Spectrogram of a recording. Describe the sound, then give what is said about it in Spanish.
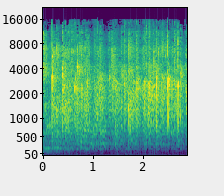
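Applause from an audience at a community centre event: fairly quiet, dense clapping with a few sharper individual claps standing out, continuing steadily throughout. “Fuerte aplauso.”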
